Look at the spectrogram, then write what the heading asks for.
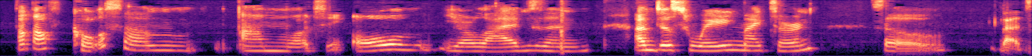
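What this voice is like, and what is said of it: Slight British-tinged accent. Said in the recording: “I could see a hint of Britishness in your accent there when you say, "Of course."”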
